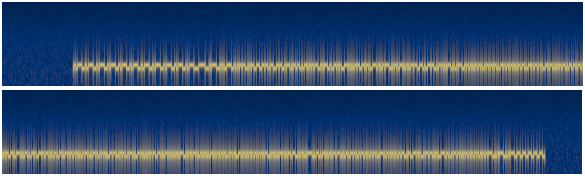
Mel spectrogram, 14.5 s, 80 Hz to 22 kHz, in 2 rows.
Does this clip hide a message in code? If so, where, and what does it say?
Yes: NAVTEX (SITOR-B), 100 baud, 170 Hz shift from 0.9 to 14.0 s, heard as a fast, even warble, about 1000 Hz centre. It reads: ZCZC KA39 NAV WARNING 7. BUOY IN PSN 64-13N 033-57W UNLIT. NNNN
